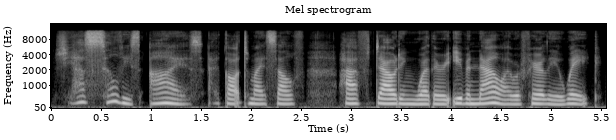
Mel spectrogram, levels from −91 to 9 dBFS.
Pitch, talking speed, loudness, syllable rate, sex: 205 Hz, 185 wpm, -18 LUFS, 5.3 syllables/s, female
